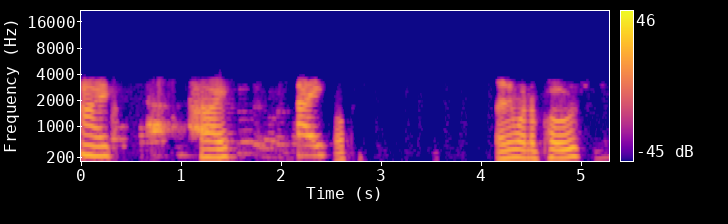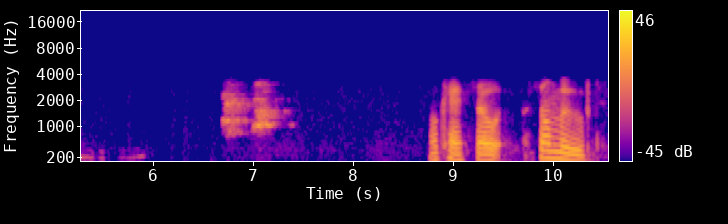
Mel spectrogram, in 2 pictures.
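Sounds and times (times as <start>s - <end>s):
speech: 0.2s - 0.4s, 1.2s - 1.6s, 2.2s - 2.8s, 4.2s - 5.2s, 8.8s - 10.5s
dog barking sharply: 0.6s - 1.3s, 6.7s - 7.4s.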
